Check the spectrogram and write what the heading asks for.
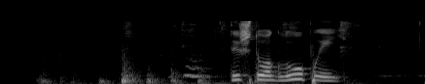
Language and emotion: Russian, angry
